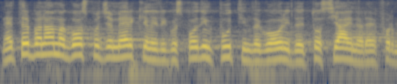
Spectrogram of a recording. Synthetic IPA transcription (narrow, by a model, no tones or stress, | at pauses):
net̪ɾebanamaɡo̞spod͡ʑameɾkʲeliliɡo̞spo̞d̪input̪ind̪aɡo̞ʋo̞ɾid̪aje̞t̪o̞ːsjaːjnaɾefo̞ɾm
